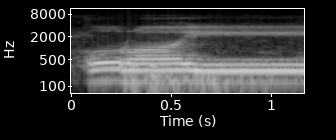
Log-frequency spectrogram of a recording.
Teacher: Jadi kalau perhatikan pada ayat ini bermula pada huruf ra, huruf ya dan huruf shin. Shin bila kita waqaf dibaca dengan tafasyi, artinya berhamburan udara.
